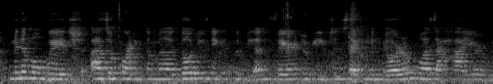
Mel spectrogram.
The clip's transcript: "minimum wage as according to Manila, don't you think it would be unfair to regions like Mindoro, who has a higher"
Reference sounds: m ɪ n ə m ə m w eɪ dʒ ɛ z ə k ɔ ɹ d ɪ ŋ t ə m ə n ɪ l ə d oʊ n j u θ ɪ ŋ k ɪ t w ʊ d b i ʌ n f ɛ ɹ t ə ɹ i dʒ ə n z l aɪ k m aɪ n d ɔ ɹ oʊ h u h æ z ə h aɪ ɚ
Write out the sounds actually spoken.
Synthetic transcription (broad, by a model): m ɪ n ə m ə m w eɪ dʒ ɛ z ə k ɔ ɹ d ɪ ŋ t ə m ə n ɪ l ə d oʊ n j u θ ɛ k ɪ t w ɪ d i ʌ n f ɛ ɹ t ə ɹ i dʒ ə n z l aɪ k m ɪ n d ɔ ɹ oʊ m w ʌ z ə h aɪ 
